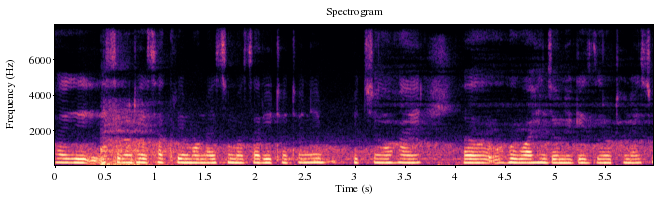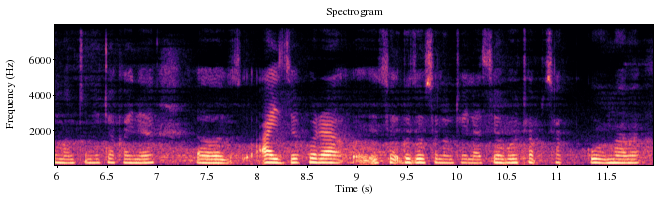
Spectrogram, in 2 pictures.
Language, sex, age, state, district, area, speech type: Bodo, female, 30-45, Assam, Chirang, urban, spontaneous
